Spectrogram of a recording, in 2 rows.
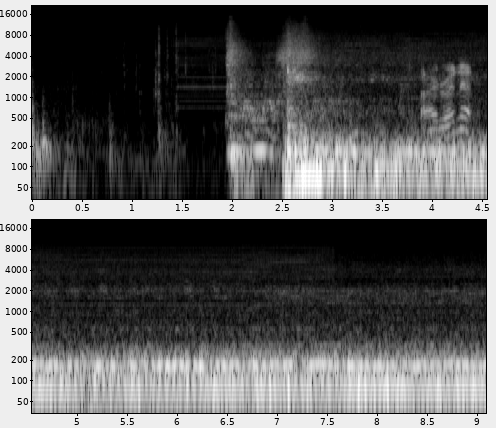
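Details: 1981 Chevrolet K10 with small-block 350 after HEI tune-up (new cap, rotor, timing recurve kit, coil and ignition module): short crank, V8 catches at once, settling into a steady, even, smooth low-rumble idle; running fine.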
